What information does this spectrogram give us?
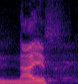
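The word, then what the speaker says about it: knife: जाएगा जैसे इंग्लिश में नाइफ किसको कहते हैं चाकू को नाइफ के माना चाकू लेकिन के लिखा जाता है बोला नहीं जाता वह साइलेंट रहता है नी मानी घुटना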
